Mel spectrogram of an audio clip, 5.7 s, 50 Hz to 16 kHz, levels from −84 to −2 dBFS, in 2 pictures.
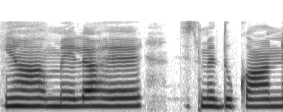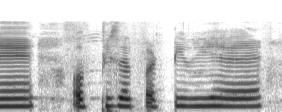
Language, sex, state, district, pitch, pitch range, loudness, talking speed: Hindi, female, Jharkhand, Palamu, 250 Hz, 245-255 Hz, -18 LUFS, 85 wpm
